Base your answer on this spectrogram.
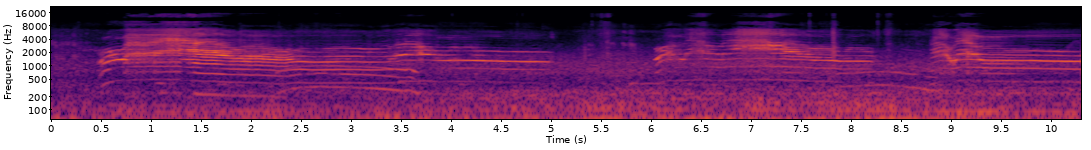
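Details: Confrontation between two cats, Salami and Charlie, a white and black male: loud harsh caterwauls in three bursts, each rising then falling, overlapping wails with rough noisy tones.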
